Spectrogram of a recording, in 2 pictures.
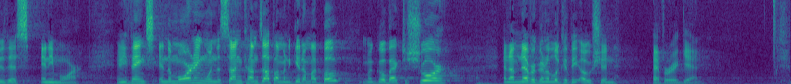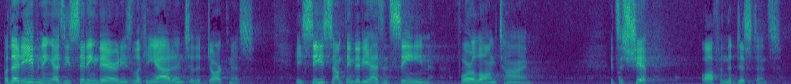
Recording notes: during the Heritage service (11:00 am) on Sunday, January 31, 2016, at First Presbyterian Church of Arlington Heights, Illinois.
